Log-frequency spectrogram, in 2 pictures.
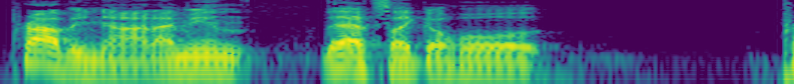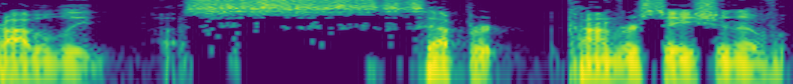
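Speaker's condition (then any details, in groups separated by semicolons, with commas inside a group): Stuttering, blocks; nothing coming out for long periods, comes and goes; long silent blocks, worse when trying hard not to stutter; repeated sounds, prolonged sounds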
